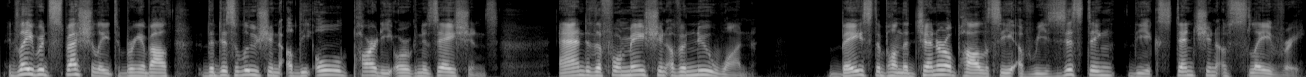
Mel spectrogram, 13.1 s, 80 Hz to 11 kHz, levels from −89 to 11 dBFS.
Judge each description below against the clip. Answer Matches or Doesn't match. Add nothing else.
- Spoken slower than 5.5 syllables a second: Matches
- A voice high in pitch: Doesn't match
